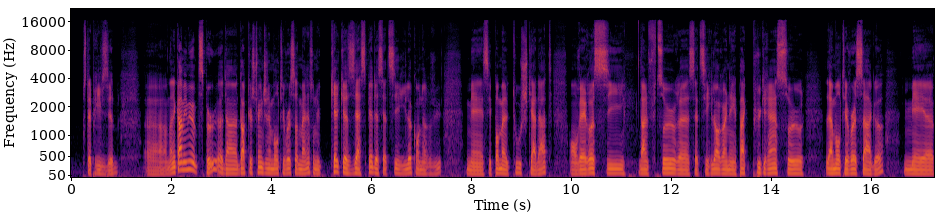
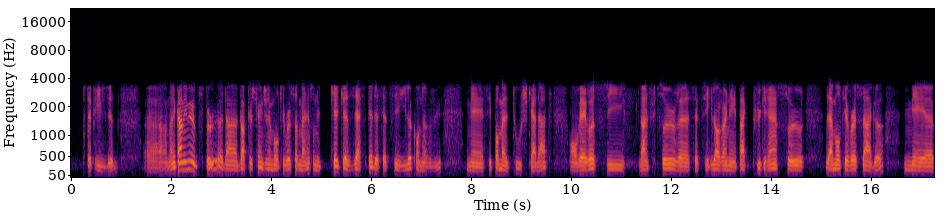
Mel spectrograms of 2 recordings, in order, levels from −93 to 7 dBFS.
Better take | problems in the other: first | phone-call audio; poor line; nothing above 3.5 kHz

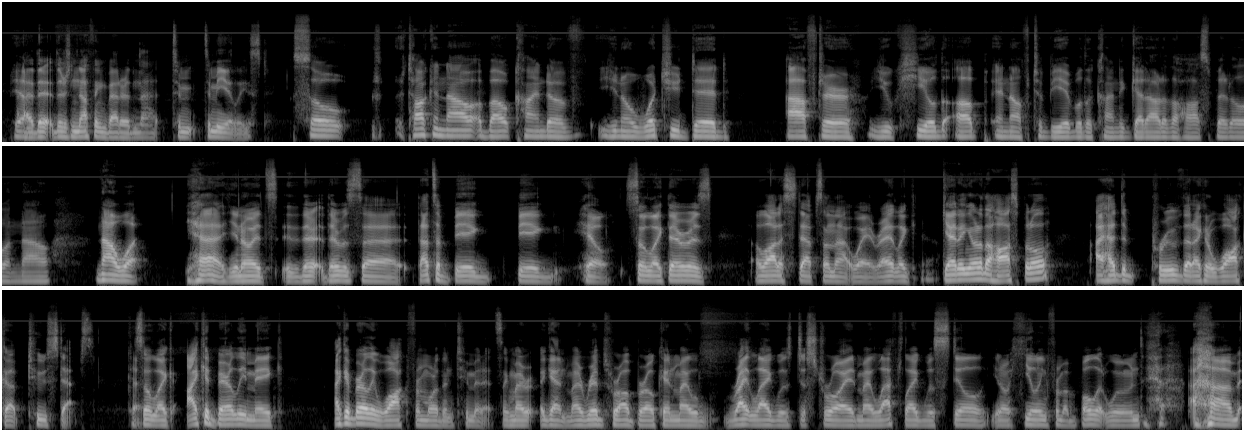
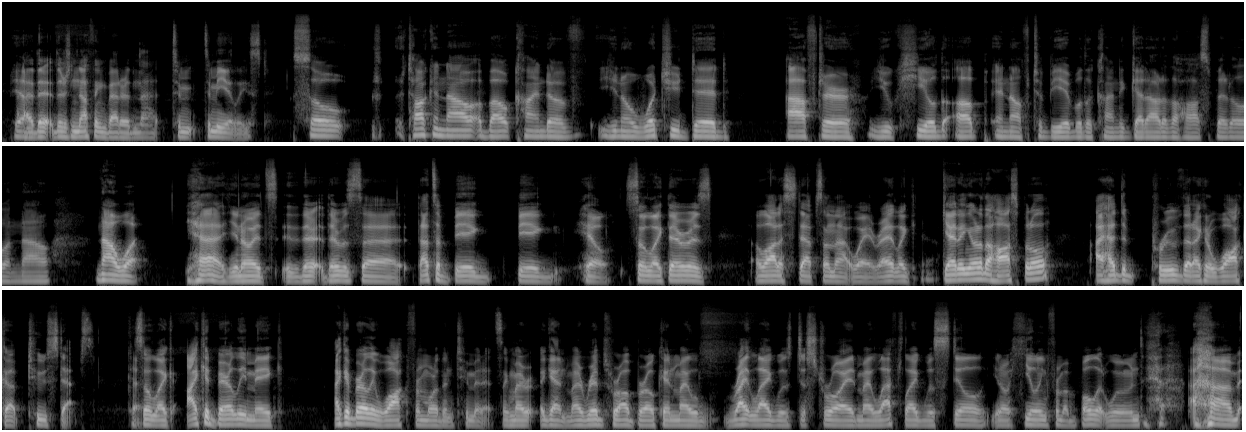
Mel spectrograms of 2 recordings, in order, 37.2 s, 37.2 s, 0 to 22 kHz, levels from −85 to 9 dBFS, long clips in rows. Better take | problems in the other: second | high-pitched whine; faint; throughout; 10 kHz, 35 dB below the speech

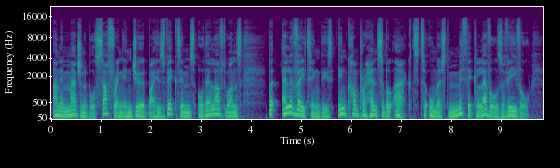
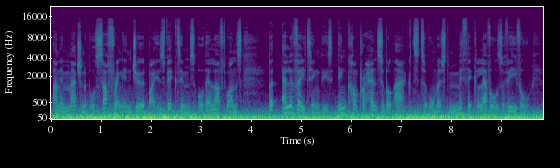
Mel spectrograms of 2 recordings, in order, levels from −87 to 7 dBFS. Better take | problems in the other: first | low rumble; loud; throughout; 5 dB below the speech

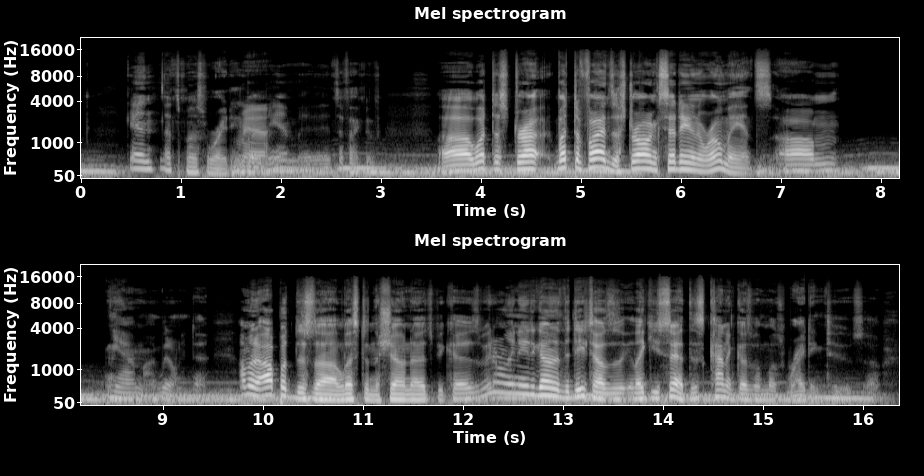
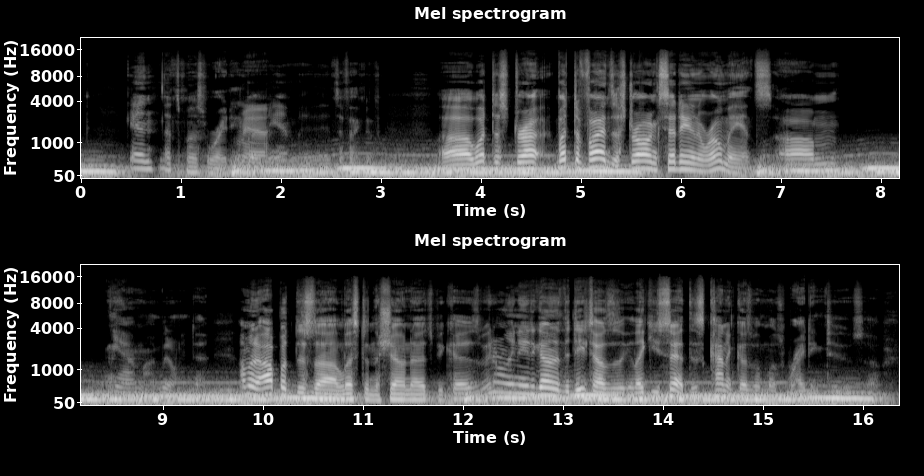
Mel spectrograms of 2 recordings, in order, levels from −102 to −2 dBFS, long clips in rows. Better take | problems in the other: first | low rumble; loud; throughout; 9 dB below the speech; faint in the first

